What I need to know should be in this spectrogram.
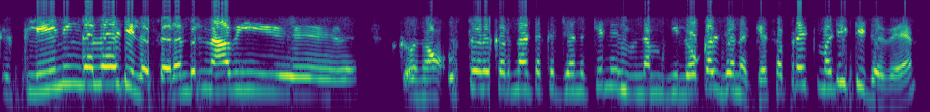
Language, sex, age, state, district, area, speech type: Kannada, male, 18-30, Karnataka, Uttara Kannada, rural, conversation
